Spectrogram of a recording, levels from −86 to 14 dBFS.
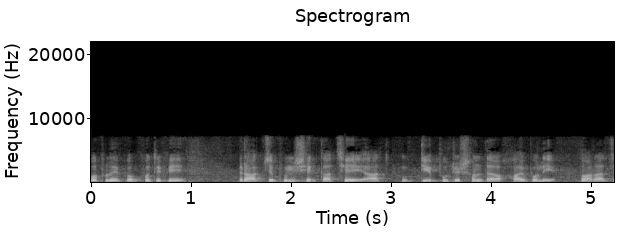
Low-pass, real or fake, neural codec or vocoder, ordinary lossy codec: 7.2 kHz; fake; codec, 24 kHz, 0.9 kbps, WavTokenizer, medium speech release version 1; AAC, 48 kbps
